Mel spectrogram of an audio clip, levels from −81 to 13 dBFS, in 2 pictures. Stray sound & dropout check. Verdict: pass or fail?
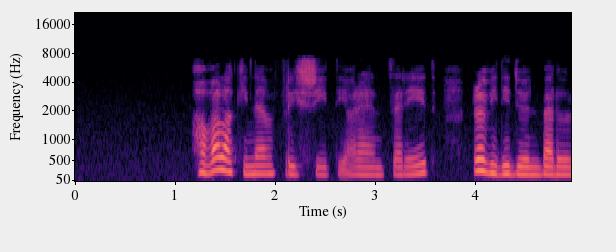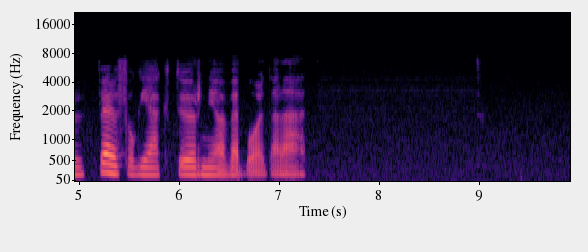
pass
